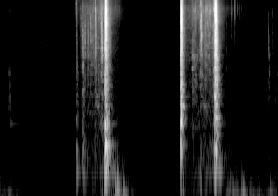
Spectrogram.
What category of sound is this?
Sound effects > Objects / House appliances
